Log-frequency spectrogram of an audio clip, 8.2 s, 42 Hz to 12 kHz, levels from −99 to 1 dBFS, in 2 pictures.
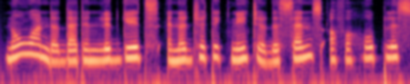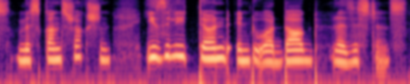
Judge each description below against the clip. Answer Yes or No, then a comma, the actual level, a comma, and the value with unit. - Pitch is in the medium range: No, high, 230 Hz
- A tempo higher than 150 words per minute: No, average, 140 wpm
